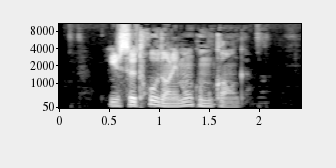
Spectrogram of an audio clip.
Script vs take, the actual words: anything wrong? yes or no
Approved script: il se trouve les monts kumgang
yes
